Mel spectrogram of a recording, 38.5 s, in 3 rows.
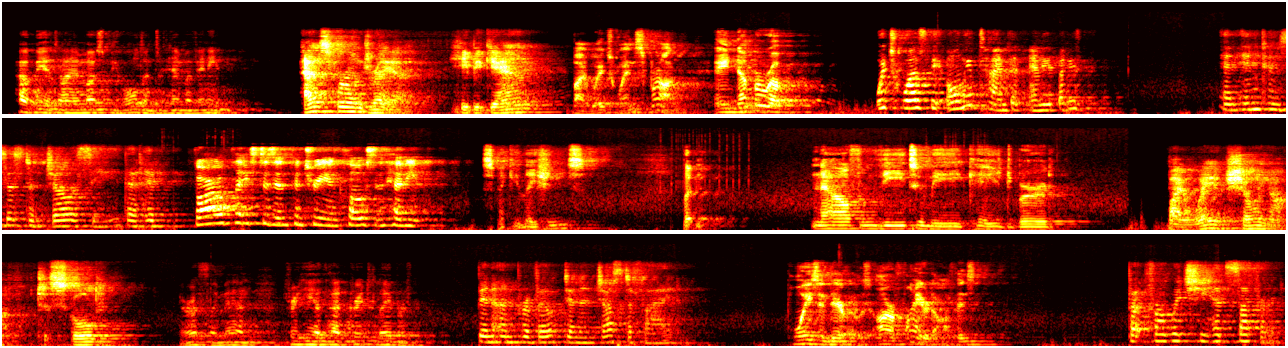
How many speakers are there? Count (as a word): seven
